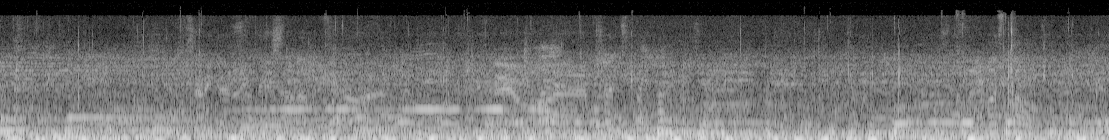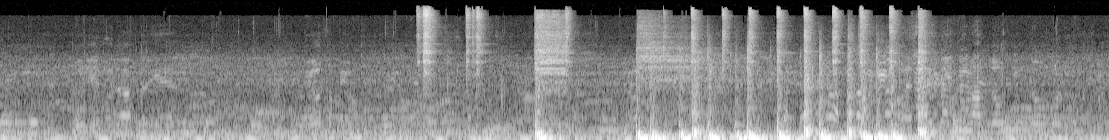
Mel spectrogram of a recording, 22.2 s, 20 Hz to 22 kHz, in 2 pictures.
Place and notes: Kemp Jordán, Úžická, Odolena Voda, Česko - Zelífest ambience
Ambience at Zelífest music festival. Band playing in the background, water in pond plashing gently, quick drum soundcheck, human sounds.
Zoom H2n, 2CH, handheld.
Střední Čechy, Česko, 6 July 2019, ~18:00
